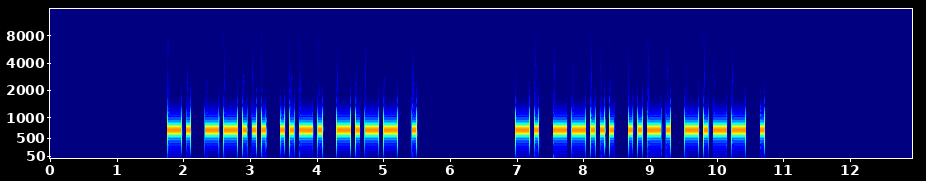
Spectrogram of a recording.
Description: Morse code, heard as a keyed tone, about 17 wpm, 700 Hz. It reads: N7FYE N7FYE
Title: USA Call Signs - 5 Characters - Repeated 2x - 17wpm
